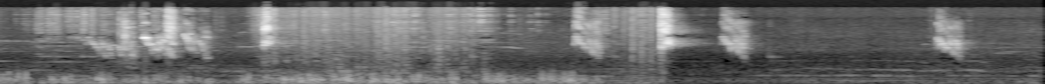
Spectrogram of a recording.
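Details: Budgerigars giving scattered short, sharp chirps, some quickly doubled, over low rumbling noise that stops partway, leaving a few isolated chirps in quiet.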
